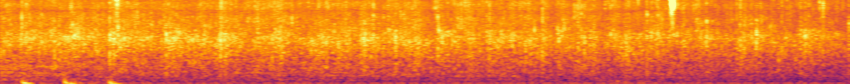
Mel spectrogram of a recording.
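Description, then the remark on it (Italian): A crowd applauds to bless the Lord, clapping steadily and continuously, a dense wash of many hands at an even, fairly loud level with no speech over it. “Vogliamo applaudire e benedire il Signore.”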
